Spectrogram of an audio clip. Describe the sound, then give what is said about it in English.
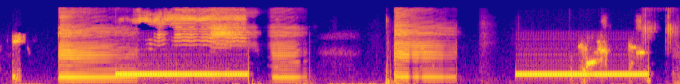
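Telephone dialing followed by ringing tones as a call is placed to the speaker's brother: several loud, steady electronic tones in repeated bursts of a second or more, with short pauses and a few fainter, fluttering sounds mixed in. “And he'll answer the phone.”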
